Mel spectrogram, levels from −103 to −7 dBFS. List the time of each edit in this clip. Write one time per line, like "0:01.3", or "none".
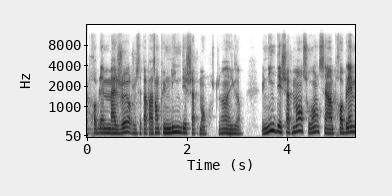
none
